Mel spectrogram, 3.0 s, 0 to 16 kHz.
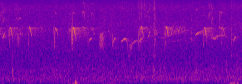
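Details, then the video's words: Red Crossbills, probably Type 3 but not confirmed, Bayfield County, 9 March 2018: several birds giving short, sharp high chips at once in a quick, uneven scatter over a low background hiss. "Red Crossbills"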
